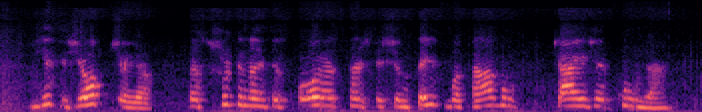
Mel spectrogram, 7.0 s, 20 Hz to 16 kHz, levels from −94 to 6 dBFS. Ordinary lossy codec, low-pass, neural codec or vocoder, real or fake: Opus, 32 kbps; 14.4 kHz; codec, 32 kHz, 1.9 kbps, SNAC; fake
